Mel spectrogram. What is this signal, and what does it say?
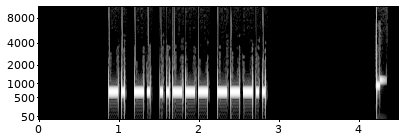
Morse code, heard as a keyed tone, about 30 wpm, 700 Hz. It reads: NN28
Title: Common Cut Numbers - 4-Digit 30wpm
